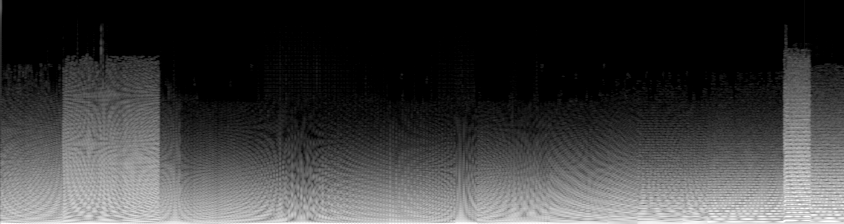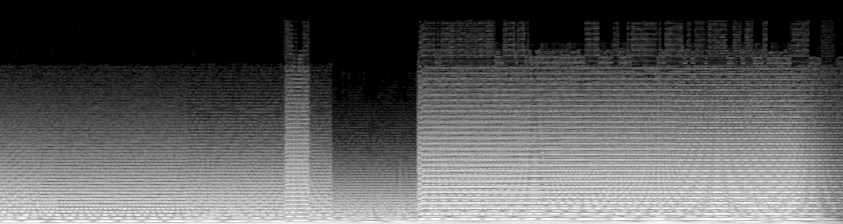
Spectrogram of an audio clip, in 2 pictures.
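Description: A Behringer MonoPoly analog synthesizer plays huge, deep bass tones with rich harmonics, a sustained stepping sequence of loud notes with brief breaks and pitch changes, no voices.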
